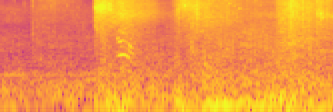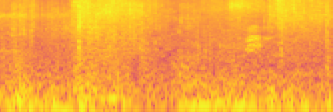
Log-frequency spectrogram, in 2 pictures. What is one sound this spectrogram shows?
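Electric lightning crackles and snaps.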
